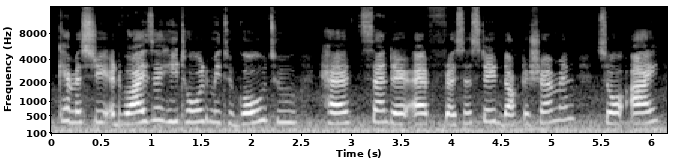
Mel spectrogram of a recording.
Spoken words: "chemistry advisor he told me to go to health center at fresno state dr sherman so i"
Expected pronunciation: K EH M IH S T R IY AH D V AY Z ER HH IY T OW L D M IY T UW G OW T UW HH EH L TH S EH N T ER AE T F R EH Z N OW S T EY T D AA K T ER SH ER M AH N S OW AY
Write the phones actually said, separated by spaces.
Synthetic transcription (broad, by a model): K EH M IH S T R IY AH D V AY Z ER HH IY T OW L D M IY T UW G OW T UW HH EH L S EH N T ER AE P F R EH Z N S T EY T D AA K T ER SH ER M AH N S OW AY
